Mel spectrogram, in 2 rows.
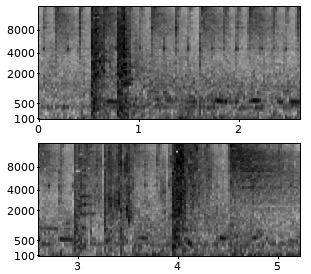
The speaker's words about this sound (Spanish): Los oficiales le disparan 4 veces más.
